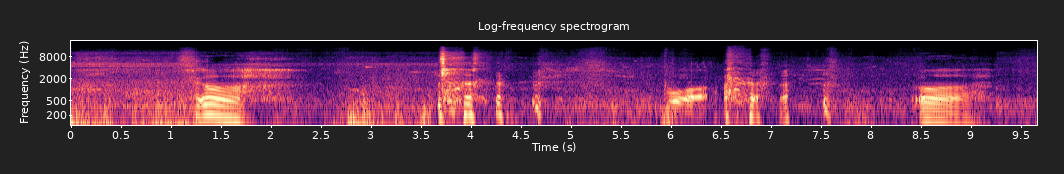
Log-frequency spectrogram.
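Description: Wind rushes and buffets against the microphone.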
